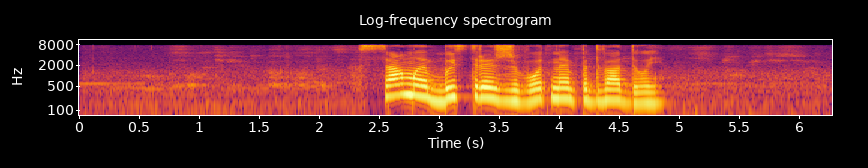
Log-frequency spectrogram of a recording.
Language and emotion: Russian, neutral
